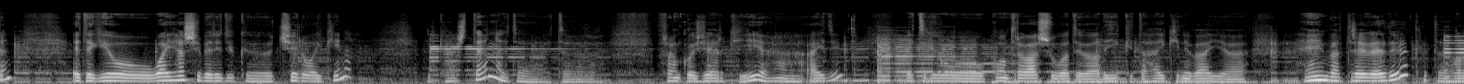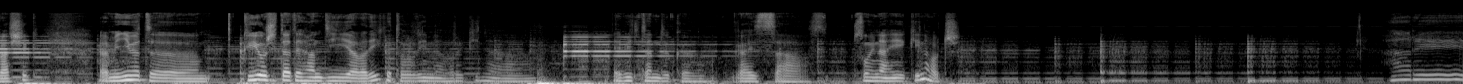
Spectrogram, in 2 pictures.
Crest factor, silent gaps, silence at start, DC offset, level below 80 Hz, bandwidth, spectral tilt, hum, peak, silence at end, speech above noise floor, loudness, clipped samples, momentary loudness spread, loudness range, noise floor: 18 dB; none; 0 s; under 0.1%; -32 dBFS; 11.5 kHz; -6 dB/octave; none; -2 dBFS; 0 s; 27 dB; -20 LUFS; under 0.1%; 18 LU; 11 LU; -46 dBFS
